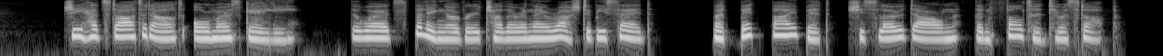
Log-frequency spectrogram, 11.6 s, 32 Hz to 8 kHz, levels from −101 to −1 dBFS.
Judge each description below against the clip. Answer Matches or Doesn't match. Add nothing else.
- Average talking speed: Matches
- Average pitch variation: Matches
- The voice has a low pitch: Doesn't match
